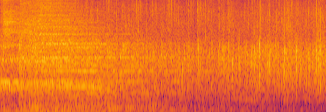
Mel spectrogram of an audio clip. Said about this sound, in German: Bitte begrüßt mit einem herzlichen Applaus euren Gastgeber, Philipp Fleiter.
